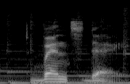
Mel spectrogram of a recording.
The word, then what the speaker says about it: Wednesday: For example, you might see the word Wednesday and think it's pronounced exactly as it's spelled, but listening teaches you it's actually pronounced Wednesday.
